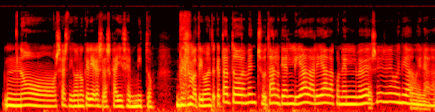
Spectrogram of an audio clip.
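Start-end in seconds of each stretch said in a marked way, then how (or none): 3.2-5.6 higher, sing-song friend voice; mock chatty friend. Imita a las amigas preguntando. 5.6-6.5 higher, airy brush-off; fake breezy reply. Su respuesta fingida.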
